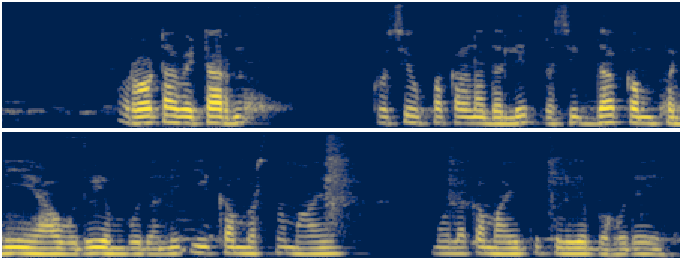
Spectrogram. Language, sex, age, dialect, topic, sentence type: Kannada, male, 41-45, Mysore Kannada, agriculture, question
